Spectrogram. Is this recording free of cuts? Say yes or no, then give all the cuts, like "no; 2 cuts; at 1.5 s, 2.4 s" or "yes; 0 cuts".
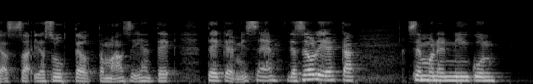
yes; 0 cuts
